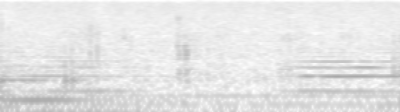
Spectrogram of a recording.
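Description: Dramatic background score: low brass holding sustained chords, moving to a new chord about one and a half seconds in, over a steady low hum.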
